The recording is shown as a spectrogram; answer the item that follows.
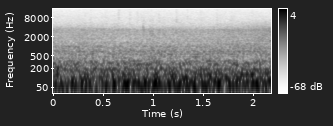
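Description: Steady low rumble and faint hiss of room background noise, with no distinct sound events.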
